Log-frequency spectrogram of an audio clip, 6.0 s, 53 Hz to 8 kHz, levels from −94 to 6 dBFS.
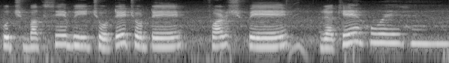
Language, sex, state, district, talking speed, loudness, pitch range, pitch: Hindi, female, Rajasthan, Jaipur, 100 wpm, -15 LUFS, 195-250 Hz, 210 Hz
